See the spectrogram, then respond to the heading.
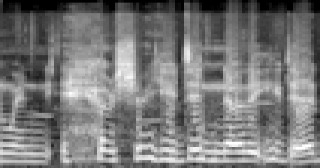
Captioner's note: brief laughter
